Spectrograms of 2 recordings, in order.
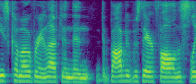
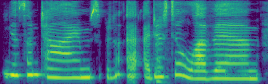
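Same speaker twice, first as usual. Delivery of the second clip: gently voiced mom; 7 semitones higher, slower than usual. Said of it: "she goes".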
